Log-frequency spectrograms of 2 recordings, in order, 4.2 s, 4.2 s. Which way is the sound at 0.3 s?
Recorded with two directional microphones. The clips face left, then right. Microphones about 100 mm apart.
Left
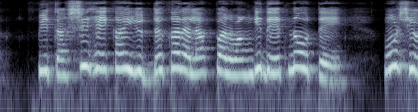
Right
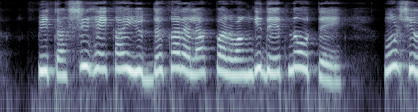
45° right (ahead or behind).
